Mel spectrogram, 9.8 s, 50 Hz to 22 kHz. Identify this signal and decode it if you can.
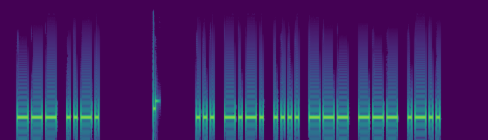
Morse code, heard as a keyed tone, about 17 wpm, 700 Hz. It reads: OF SCHOOL
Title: Sets of 2 Words - New Word Drill - 17wpm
